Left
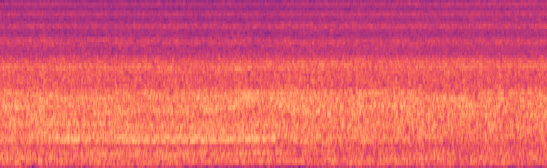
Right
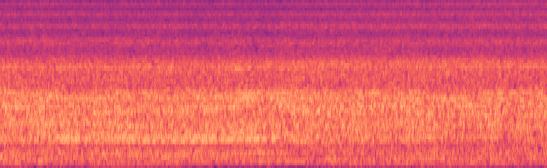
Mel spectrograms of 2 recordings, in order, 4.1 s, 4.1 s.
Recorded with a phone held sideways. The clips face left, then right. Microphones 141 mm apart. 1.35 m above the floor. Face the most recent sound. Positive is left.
No sound to turn to.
